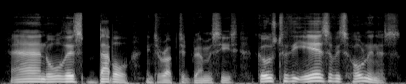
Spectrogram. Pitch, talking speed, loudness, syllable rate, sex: 115 Hz, 190 wpm, -18 LUFS, 5.9 syllables/s, male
